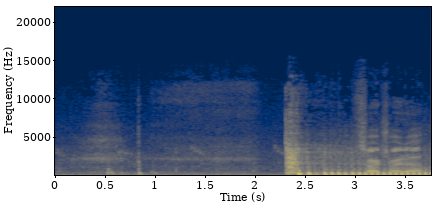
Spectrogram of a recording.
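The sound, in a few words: Yamaha YFZ 450 ATV engine starting after top end rebuild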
